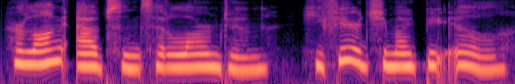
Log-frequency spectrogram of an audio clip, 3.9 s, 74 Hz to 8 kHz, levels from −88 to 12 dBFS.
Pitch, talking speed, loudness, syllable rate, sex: 205 Hz, 185 wpm, -14 LUFS, 5.1 syllables/s, female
